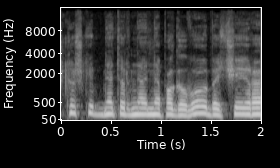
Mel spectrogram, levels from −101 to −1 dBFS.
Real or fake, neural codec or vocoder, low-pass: fake; vocoder, 48 kHz, 128 mel bands, Vocos; 14.4 kHz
